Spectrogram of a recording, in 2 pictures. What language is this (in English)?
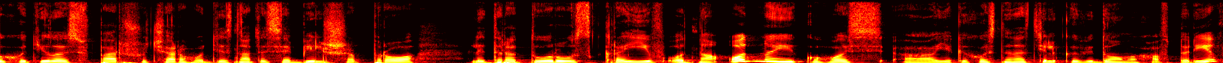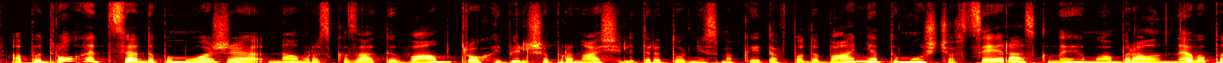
Ukrainian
